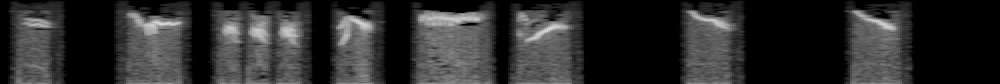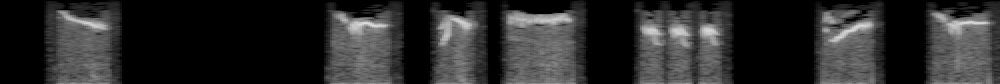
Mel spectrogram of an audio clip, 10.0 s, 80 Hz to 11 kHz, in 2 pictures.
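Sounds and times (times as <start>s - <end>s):
reed bunting: 0.1s - 3.7s, 6.6s - 9.9s.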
